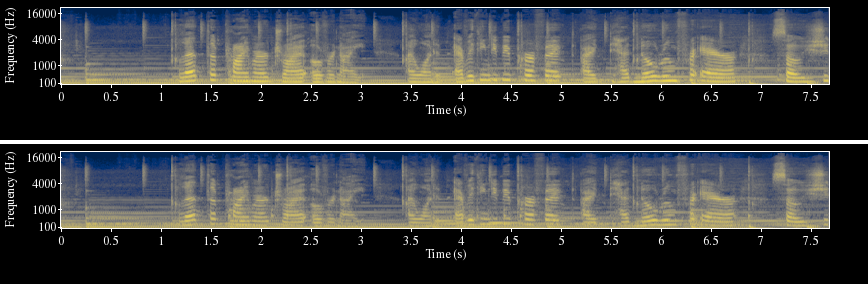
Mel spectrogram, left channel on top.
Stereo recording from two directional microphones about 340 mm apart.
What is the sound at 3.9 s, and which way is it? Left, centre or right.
Music, left.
